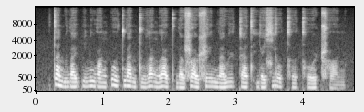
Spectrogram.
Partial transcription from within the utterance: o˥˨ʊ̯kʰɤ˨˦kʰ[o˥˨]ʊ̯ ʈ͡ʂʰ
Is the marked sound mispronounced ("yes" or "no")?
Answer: yes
